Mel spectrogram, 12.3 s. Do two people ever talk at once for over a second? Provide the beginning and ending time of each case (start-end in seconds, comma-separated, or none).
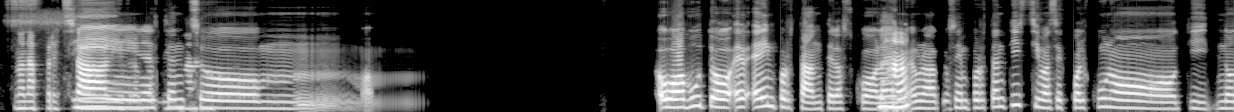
0.6-2.0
